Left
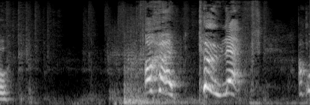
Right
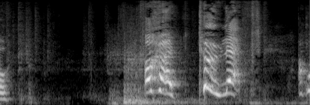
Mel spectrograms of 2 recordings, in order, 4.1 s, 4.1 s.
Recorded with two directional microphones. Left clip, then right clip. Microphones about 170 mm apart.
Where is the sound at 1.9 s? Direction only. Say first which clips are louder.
Right 2 dB; 45° right (ahead or behind).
